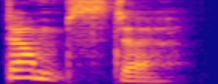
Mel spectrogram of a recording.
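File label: "dumpster", British English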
